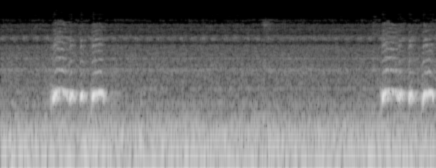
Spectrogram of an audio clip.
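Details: Zebra dove of a local type used as a singing lure: two short runs of four rapid, rolling coos, fairly soft and set against a noisy, humming background.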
